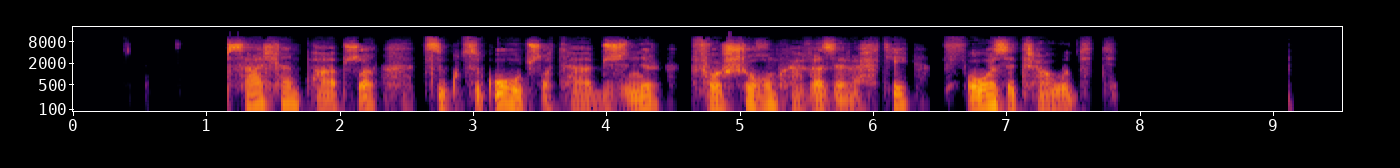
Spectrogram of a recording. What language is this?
Kabardian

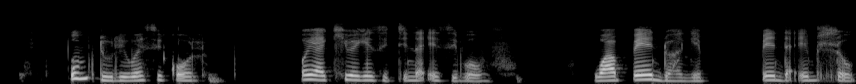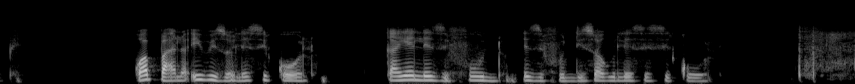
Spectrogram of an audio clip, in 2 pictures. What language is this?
North Ndebele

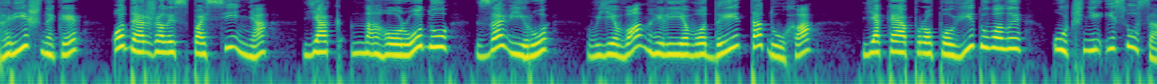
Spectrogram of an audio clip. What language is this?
Ukrainian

